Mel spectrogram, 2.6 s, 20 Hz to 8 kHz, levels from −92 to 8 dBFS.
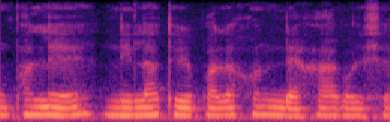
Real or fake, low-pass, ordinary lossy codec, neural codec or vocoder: real; none; none; none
